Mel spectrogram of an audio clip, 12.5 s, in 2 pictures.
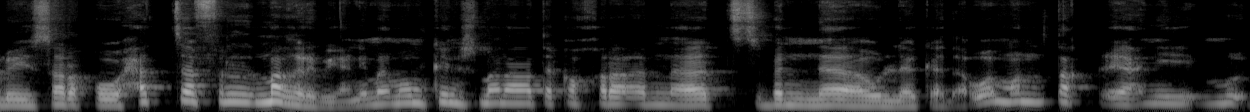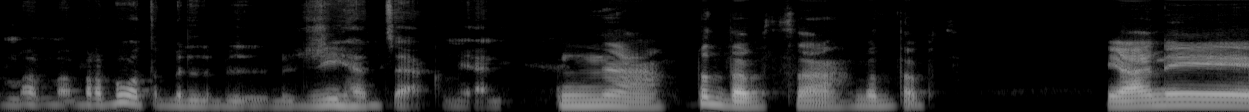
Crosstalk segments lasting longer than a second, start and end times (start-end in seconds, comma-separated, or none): none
